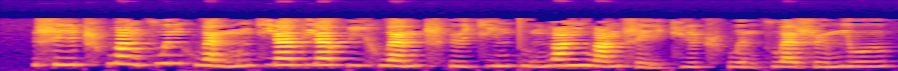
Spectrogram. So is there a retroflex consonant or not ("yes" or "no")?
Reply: yes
